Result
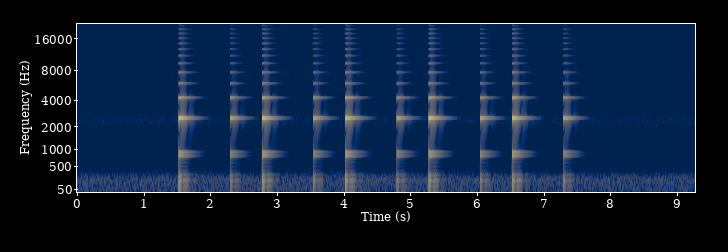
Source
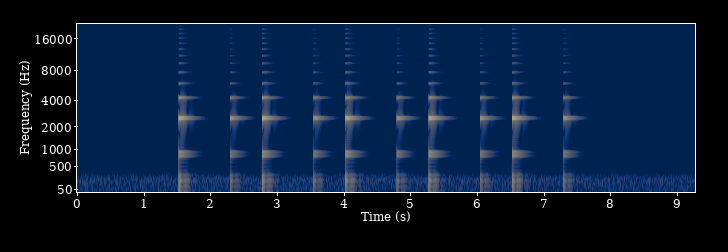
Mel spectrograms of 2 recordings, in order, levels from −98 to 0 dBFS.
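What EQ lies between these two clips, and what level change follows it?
high shelf 5300 Hz +6 dB; bell 7000 Hz +8 dB 0.31 oct; +7.0 dB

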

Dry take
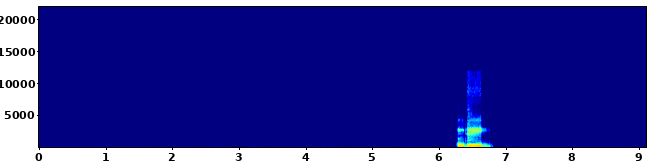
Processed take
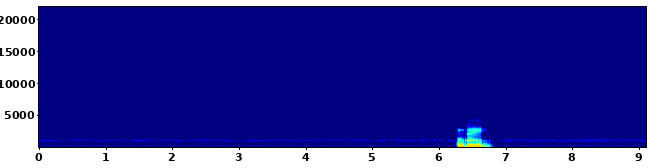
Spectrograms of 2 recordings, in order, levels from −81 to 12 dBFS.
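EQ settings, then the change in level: synth low-pass 1100 Hz, resonance Q 13; 0.0 dB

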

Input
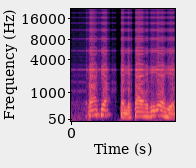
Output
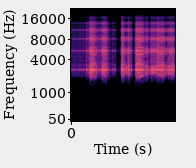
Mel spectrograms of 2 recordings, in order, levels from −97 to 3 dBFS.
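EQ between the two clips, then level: steep high-pass 2400 Hz 72 dB/oct; LPF 12000 Hz 24 dB/oct; high shelf 3400 Hz +6.5 dB; 0.0 dB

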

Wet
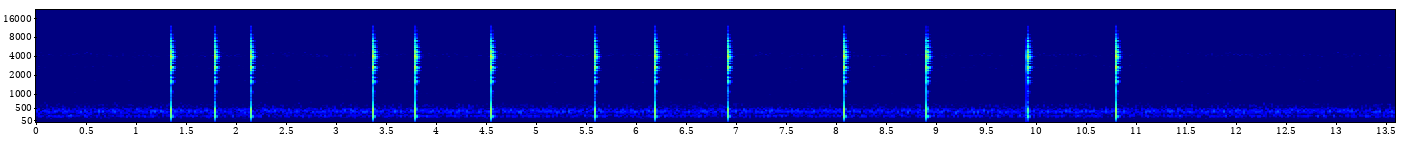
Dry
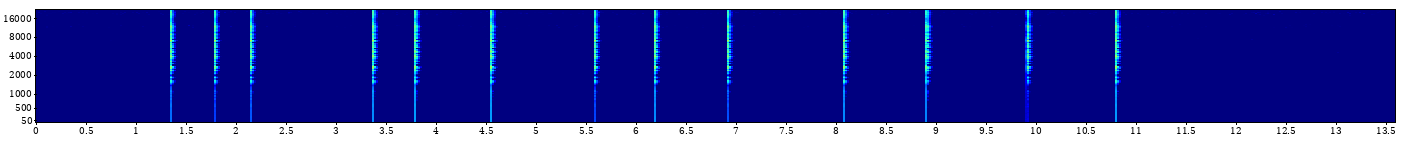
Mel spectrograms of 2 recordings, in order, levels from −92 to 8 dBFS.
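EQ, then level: speaker cabinet 190–4700 Hz, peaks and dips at 210 Hz +8 dB, 460 Hz +8 dB, 710 Hz +10 dB, 1200 Hz +4 dB, 4000 Hz +5 dB; resonant low shelf 540 Hz +11 dB, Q 3; +4.5 dB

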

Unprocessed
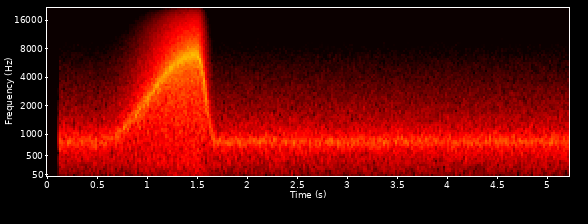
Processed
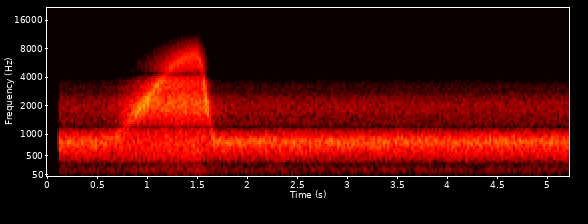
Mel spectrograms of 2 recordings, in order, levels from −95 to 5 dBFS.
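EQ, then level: dynamic EQ 1600 Hz, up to +5 dB, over -47 dBFS, Q 1.3; speaker cabinet 210–4000 Hz, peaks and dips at 230 Hz -9 dB, 1500 Hz -8 dB, 2800 Hz -7 dB; fixed phaser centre 1200 Hz, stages 6; +4.0 dB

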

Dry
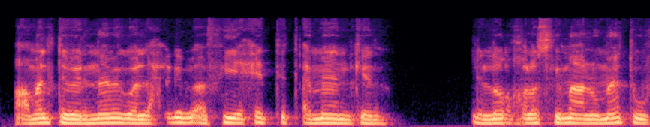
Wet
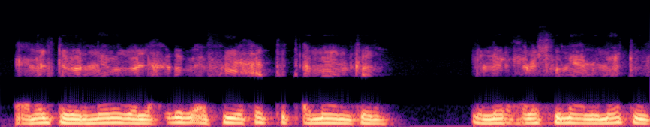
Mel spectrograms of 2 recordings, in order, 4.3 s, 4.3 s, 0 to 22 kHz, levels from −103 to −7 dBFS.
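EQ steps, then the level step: brick-wall FIR band-stop 690–1900 Hz; Chebyshev low-pass 3300 Hz, order 4; bell 230 Hz +7 dB 0.23 oct; +3.0 dB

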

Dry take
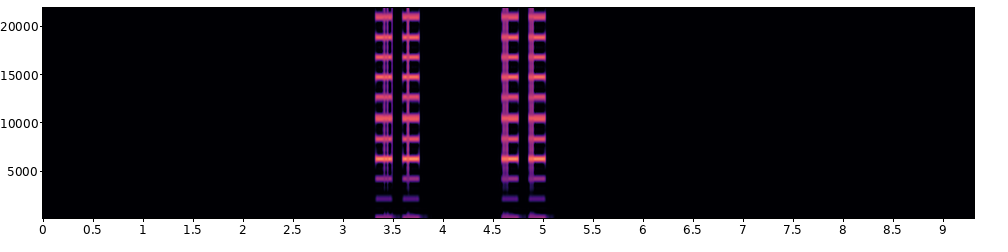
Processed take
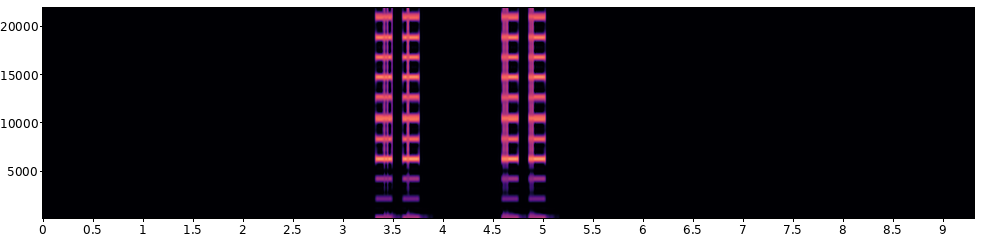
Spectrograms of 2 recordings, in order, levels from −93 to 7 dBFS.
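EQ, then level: Butterworth band-stop 5100 Hz, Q 2.4; +5.5 dB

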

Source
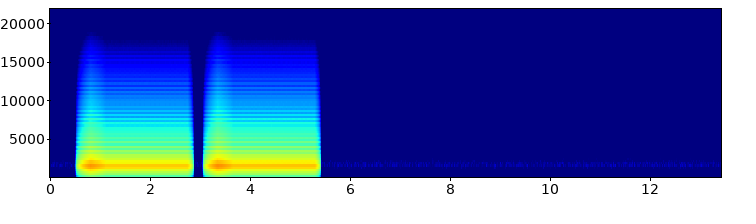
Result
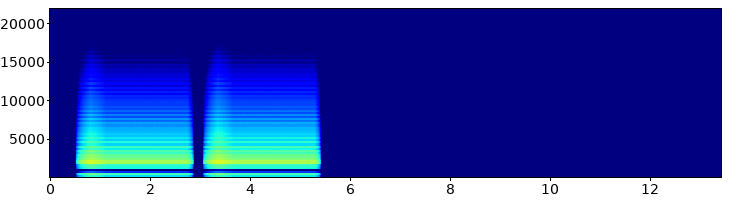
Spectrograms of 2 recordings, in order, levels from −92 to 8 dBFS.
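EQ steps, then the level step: elliptic band-stop 750–1800 Hz, stop band 40 dB; bell 1000 Hz -11.5 dB 0.54 oct; -8.5 dB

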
